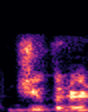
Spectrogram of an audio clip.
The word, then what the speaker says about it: Jupyter: called a Jupyter notebook, Jupyter is how it's spelled, but Jupyter notebook.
